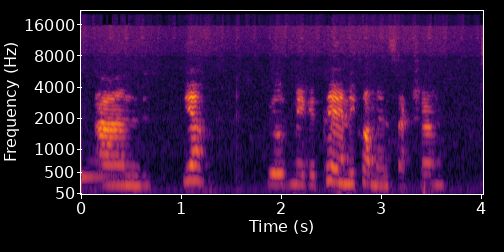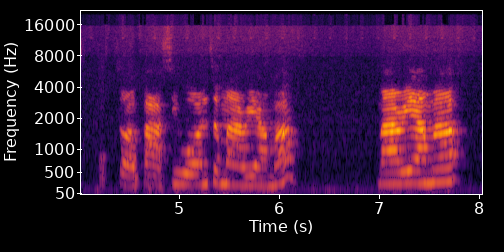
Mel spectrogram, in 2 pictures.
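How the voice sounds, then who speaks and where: A woman with a Trinidadian accent speaks at a fairly high pitch and a fairly slow pace. Her pitch varies in an ordinary way, and long, frequent pauses break up her speech. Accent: Trinidadian, noticeable. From Trinidad and Tobago. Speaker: guest panelist. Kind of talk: casual chat. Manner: animated.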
